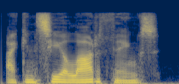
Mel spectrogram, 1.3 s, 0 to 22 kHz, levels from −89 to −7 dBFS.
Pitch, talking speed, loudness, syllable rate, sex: 100 Hz, 310 wpm, -19 LUFS, 6.1 syllables/s, male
